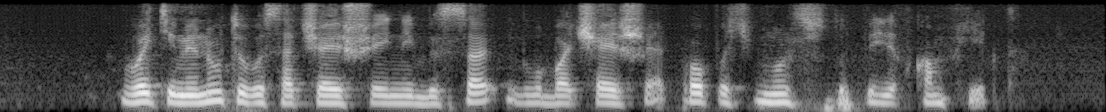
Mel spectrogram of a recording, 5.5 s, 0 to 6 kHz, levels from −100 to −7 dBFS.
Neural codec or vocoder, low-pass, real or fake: codec, 16 kHz, 1 kbps, X-Codec, HuBERT features, trained on balanced general audio; 5.4 kHz; fake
